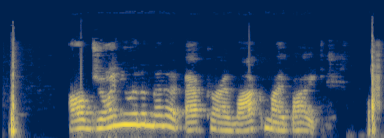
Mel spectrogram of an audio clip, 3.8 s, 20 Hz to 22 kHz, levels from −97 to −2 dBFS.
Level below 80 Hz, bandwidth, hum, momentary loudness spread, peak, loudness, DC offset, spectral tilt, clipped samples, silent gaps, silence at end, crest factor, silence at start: -52 dBFS; 9.2 kHz; none; 11 LU; 0 dBFS; -16 LUFS; under 0.1%; -6.5 dB/octave; under 0.1%; 0.62-0.68 s; 0.05 s; 16 dB; 0.1 s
